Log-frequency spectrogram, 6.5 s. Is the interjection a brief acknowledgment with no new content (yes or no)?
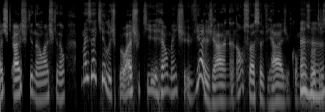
yes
